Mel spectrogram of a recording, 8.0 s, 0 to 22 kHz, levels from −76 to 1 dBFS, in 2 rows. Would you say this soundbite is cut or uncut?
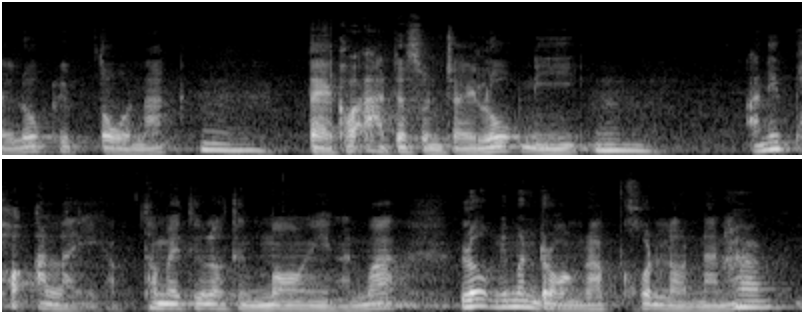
uncut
